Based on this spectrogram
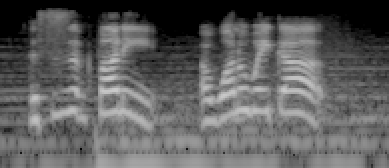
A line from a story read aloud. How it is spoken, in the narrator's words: yelled as the creature got closer and closer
